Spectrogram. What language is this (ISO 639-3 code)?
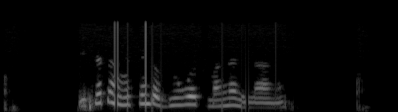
luo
